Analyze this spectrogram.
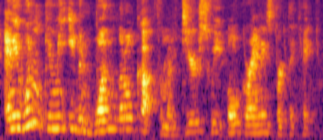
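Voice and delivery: ordinary delivery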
